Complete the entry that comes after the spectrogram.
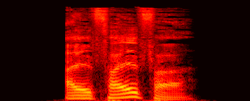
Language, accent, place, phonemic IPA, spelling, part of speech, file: German, Germany, Berlin, /ˌalˈfalfa/, Alfalfa, noun, De-Alfalfa.ogg
- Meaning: alfalfa (Medicago sativa)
